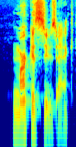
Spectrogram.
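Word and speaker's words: Markus Zusak: Marcus Zusak.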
